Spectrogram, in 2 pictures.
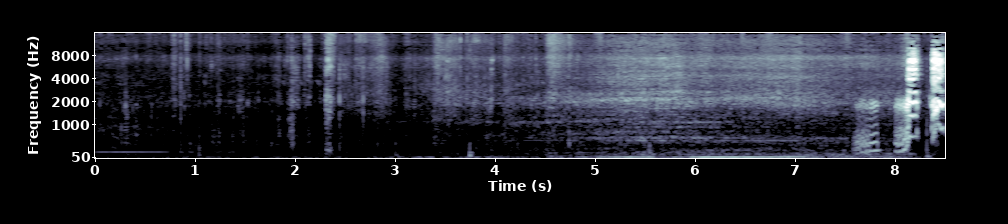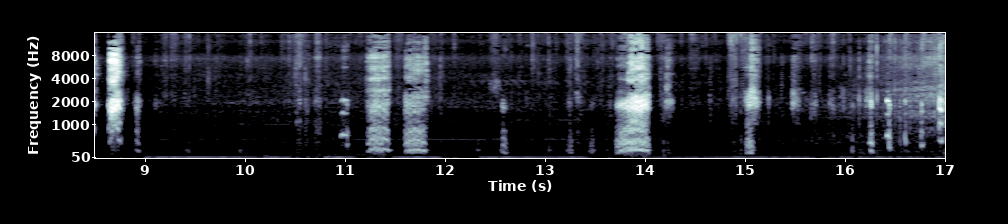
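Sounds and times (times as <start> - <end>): puppies yelping: 7.4 - 17.0.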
